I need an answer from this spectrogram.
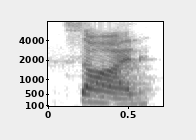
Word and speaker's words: Assad: that's it i'm good how do you say your last name sod so so i'm i'm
